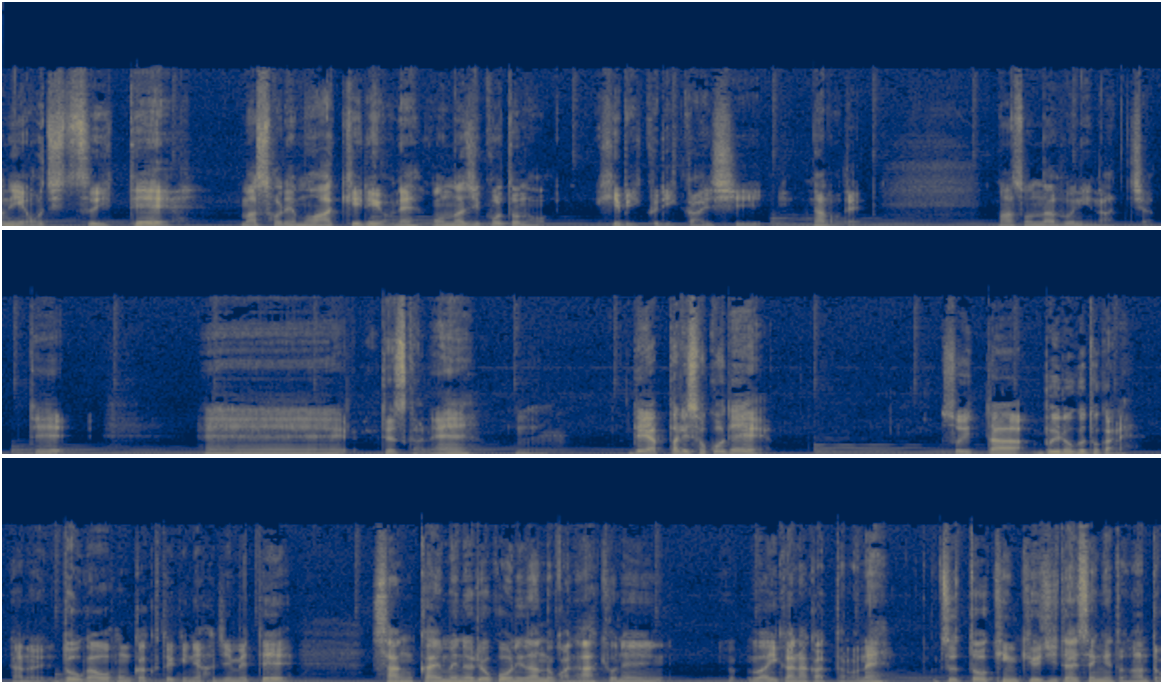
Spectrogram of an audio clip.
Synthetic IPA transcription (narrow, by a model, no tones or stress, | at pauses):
ɲ̟iʔo̞t͡ɕi̥t͡sɨit̪e̞ | maːso̞ɾe̞mo̞a̰kʲʰːiɾɯ̟jo̞̰ne̞õ̞nːaʑiko̞t̪o̞no̞̰ | çibʲikɯ̟ɾʲḭkaiɕḭnano̞̰d̪e̞̰ | maːsõ̞nːaɸɯ̟ːɲ̟ina̰t͡ɕat̪ːe̞ | eː | d̪̥e̞sɨ̥ka̰ne̞ | ɯ̟̃ɴ | d̪e̞japːaɾʲiso̞ko̞d̪e̞ | so̞ːit̪ːabɯiɾo̞ɡɯ̟t̪o̞ka̰ne̞ | a̰no̰d̪o̞ːɡao̞hõ̞ŋkakɯ̟̥t̪e̞kʲiɲ̟ihaʑime̞t̪e̞ | sãŋkaime̞no̞ɾʲo̞ko̞ːɲ̟inaɯnːoka̰nakʲo̞nẽ̞ɰ̃ | βaikanakat̪ːa̰no̞̰ne̞ | d͡zɨt̪ːo̞kʲĩŋkʲɨːʑit̪aisẽ̞ŋɡẽ̞nt̪o̞nãnt̪o̞̰k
